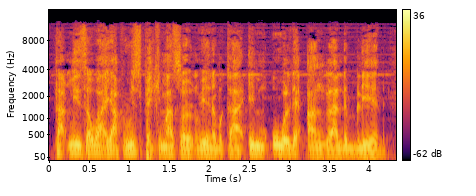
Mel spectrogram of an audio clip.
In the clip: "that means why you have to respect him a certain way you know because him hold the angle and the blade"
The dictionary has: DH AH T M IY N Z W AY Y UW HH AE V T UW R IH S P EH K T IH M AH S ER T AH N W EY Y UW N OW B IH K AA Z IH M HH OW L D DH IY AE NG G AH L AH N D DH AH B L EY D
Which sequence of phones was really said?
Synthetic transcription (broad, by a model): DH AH T M IY N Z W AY Y UW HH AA F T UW R IH S P EH K T IH M AH S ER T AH N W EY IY N OW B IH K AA IH M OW L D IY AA NG G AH L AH N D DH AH B L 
